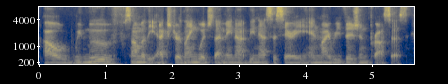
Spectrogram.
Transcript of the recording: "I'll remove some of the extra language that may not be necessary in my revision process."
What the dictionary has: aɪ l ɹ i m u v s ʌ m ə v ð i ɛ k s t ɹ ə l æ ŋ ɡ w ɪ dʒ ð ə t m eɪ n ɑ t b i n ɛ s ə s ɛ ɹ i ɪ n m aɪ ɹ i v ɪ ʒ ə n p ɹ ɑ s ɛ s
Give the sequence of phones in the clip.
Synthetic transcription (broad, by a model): aɪ l ɹ i m u v s ʌ m ə v ð i ɛ k s t ɹ ə l æ ŋ ɡ w ɪ dʒ ð ə t m eɪ n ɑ t b i n ɛ s ə s ɛ ɹ i ɪ n m aɪ ɹ i v ɪ ʒ ə n p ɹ ɑ s ɛ s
